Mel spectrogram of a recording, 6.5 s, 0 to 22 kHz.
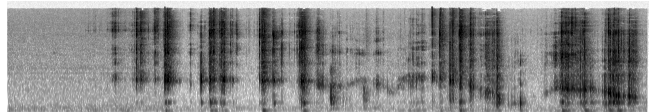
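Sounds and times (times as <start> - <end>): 
eating pretzels: 1.1 - 6.5.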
